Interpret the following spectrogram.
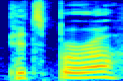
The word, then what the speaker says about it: Pittsburgh: it's a much more if you go to the sort of the English sounding pronunciation or Scottish sounding pronunciations you get that bur sound instead Edinburgh Scotland pronounced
